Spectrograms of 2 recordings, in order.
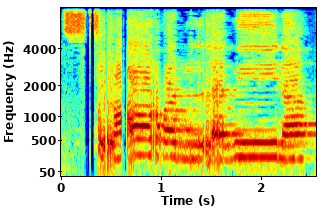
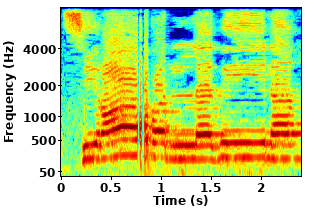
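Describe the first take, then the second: First: The first sound is a heavy, emphatic s. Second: The first sound is a plain, light s. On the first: The speaker calls it right. "তারপরে আসলটা স দিয়ে বলবো" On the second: The speaker calls it wrong. "আমি প্রথমে সিন দিয়ে বলবো"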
